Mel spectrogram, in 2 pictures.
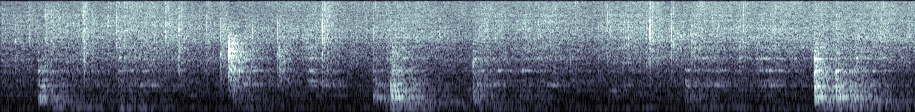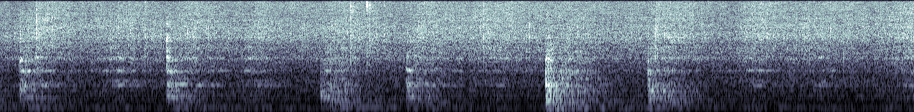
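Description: Sliced onions, garlic and chillies sizzling in oil in a stone-coated non-stick frying pan, with a flat spatula stirring and scraping through them, a louder stroke about every second.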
